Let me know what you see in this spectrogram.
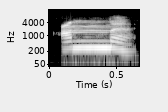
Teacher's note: Ain itu adalah dari tengah tenggorokan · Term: huruf ain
